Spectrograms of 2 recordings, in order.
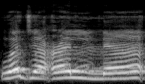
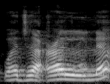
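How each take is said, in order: First: The final vowel is held long. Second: The final vowel is cut short. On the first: The word stands on its own. "നൂനിന് ഫത്ഹ അലിഫ് മദ്ദാണ്" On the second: The word is joined to the next word. "അലിഫ് മദ് നഷ്ടപ്പെടുന്നു, വജഅൽന എന്നായി മാറുന്നു"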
